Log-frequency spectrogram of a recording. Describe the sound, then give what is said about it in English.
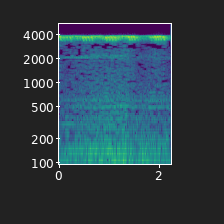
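Steady cricket chirping plays as a continuous trill over a low background hum, moderately loud and unbroken for a couple of seconds, with no voices. “Cricket time. Boring. Cricket time.”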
